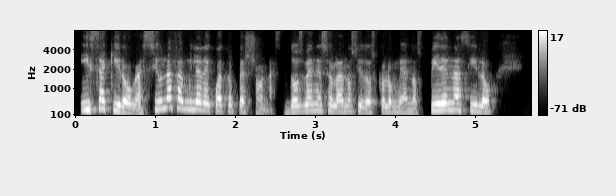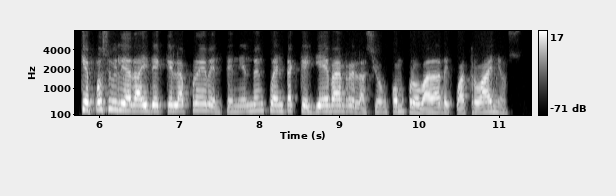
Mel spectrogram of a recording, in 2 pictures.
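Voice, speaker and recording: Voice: medium pitch, brisk. Friendly host. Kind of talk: live show host reading viewer questions.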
